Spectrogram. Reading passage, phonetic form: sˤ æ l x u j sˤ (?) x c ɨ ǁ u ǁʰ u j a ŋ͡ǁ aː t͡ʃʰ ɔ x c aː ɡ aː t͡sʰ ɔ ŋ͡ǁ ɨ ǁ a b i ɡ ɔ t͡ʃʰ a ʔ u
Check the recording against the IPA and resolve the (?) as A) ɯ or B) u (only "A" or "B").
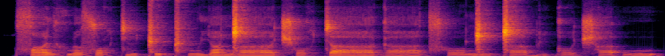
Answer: B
